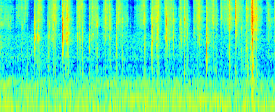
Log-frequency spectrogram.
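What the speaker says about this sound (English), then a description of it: "So let's pull some cards." Tarot cards are shuffled by hand up close, a quick train of crisp riffling flicks and soft slaps repeating steadily throughout.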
